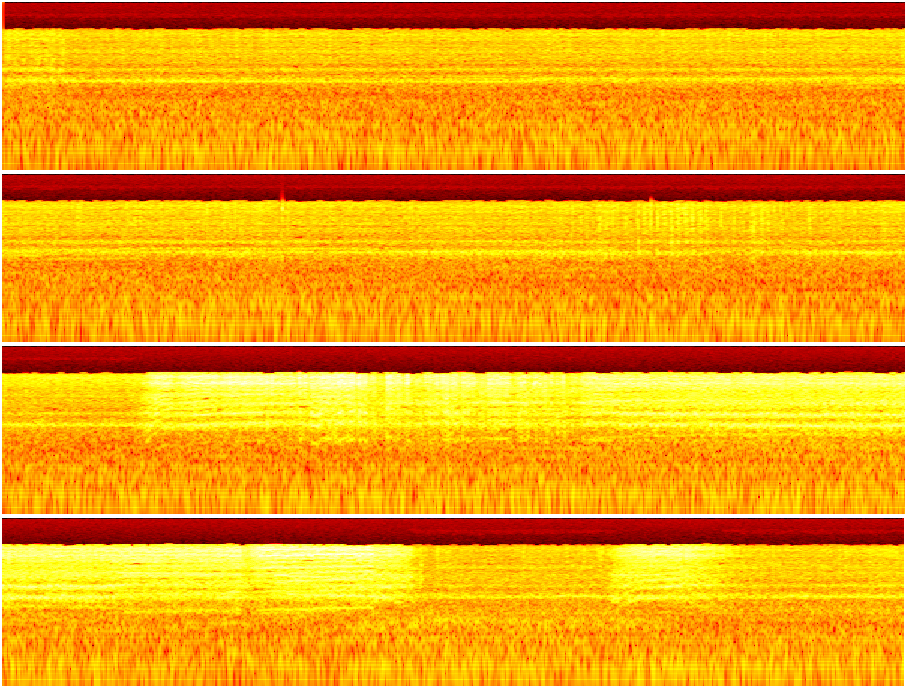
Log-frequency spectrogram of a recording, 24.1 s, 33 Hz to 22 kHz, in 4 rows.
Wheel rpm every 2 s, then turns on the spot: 0, 0, 0, 0, 20, 10, 80, 160, 160, 160, 40, 20.
8-12 20-24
